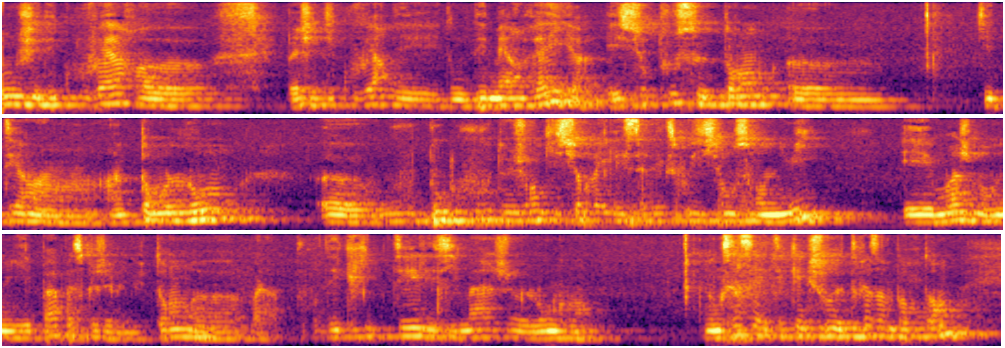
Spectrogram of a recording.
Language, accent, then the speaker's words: French; Auvergne-Rhône-Alpes, France; also born or lived in Saint-Étienne / Paris; d'avoir fait mes études à Saint-Étienne, parce que je suis native de Haute-Loire, dans un milieu paysan, mes parents étaient agriculteurs, donc le fait d'avoir quitté la ferme et d'être allée à Saint-Étienne, donc faire mes études, puis rentrer aux Beaux-Arts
